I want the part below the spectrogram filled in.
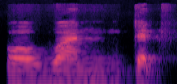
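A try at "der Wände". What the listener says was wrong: Die Farbe der Wanden. Wende ya. Ini kan A-nya umlaut sebenarnya. Nggak Wanden karena Wanden itu adalah bentuk genitif ya untuk pluralnya ya.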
